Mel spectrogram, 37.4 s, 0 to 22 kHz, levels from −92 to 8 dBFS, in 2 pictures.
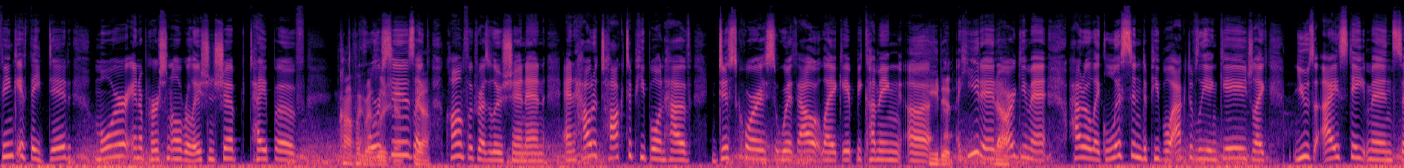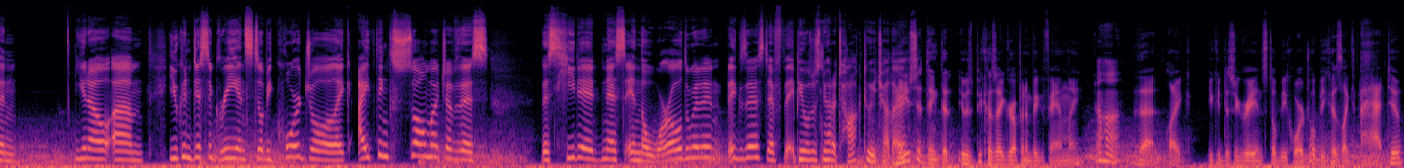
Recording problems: low rumble; noticeable; throughout; 15 dB below the speech

